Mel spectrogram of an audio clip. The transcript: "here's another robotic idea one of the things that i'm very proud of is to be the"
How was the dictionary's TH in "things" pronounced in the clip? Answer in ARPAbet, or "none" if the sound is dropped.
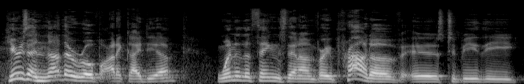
TH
